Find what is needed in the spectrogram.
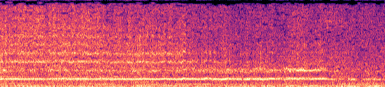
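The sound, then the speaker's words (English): Cars in a drag race with tires skidding: a steady, high-pitched screech of rubber held over a continuous, loud engine roar. “On Jay Leno's Garage, he and Joe Biden, then the vice president, challenged each other to a drag race.”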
